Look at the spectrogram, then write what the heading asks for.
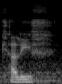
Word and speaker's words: Khalife: He's only 21, and he was probably getting picked on with a name like Khalife. That's how you pronounce it.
